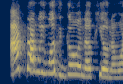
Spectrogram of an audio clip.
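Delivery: high, mock outraged whine.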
